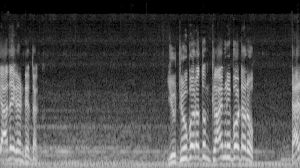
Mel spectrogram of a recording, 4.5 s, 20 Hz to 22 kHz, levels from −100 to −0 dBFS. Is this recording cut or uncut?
uncut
